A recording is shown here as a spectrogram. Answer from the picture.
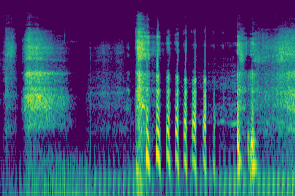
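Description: A man breathing hard from exertion: a long, sighing exhale, then from about halfway through a run of quick, voiced panting breaths.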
